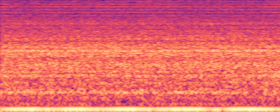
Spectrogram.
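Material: Nothing is struck.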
